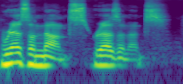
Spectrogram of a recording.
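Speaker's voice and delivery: put-on deep Southern accent. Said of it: "please give us your deep Southern accent".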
